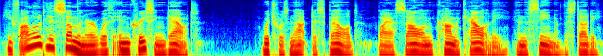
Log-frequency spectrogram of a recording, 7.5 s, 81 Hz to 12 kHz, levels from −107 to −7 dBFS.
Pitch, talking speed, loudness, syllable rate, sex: 120 Hz, 165 wpm, -18 LUFS, 5.4 syllables/s, male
